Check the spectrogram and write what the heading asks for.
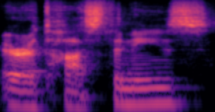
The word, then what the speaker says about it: Eratosthenes: called the the save of aratus things or Eratosthenes there we go that's how you say it civil Eratosthenes does they pronounce it anyway that's getting into a little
